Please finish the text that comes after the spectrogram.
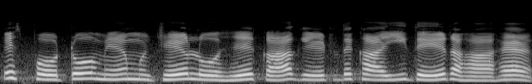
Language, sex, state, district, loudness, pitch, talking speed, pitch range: Hindi, female, Madhya Pradesh, Katni, -14 LUFS, 225 Hz, 125 wpm, 210-240 Hz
